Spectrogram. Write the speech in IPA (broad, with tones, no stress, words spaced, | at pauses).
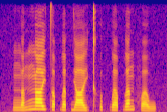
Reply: ŋɐ˨˥n ŋaː˥jt̪ɐ˧p̚lɐ˧t̚ jaː˨jkʰʊ˧k̚lɐ˨p̚ lɐ˥nfɐ˨˩w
